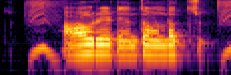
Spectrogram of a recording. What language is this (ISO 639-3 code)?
tel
